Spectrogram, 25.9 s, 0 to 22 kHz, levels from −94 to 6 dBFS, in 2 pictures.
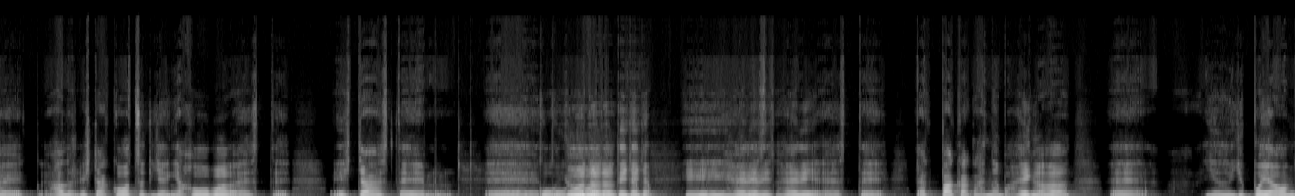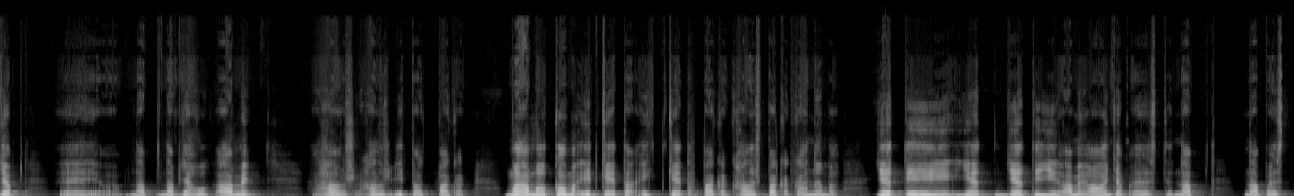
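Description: Speech runs through the clip with three faults. From 4.36 to 7.74 s a second full-band copy trails about a tenth of a second behind, a few dB quieter, with no room colour and abrupt edges: a doubled audio track, likely from a second, slower capture path. At 19.85 to 19.92 s the last sound is continued and fades for 46 ms, then resumes with 40 ms missing, a burst of packet loss. From 21.80 to 21.83 s a brief smear replaces 20 ms of audio: short concealed packet loss, covered by 14 ms of extrapolated sound.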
